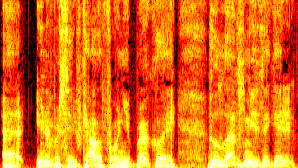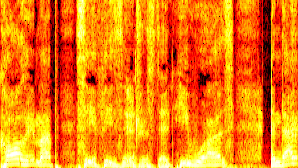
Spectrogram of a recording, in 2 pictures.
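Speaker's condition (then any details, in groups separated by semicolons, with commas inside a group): Voice changed after vocal cord surgery; man aged 81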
